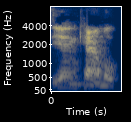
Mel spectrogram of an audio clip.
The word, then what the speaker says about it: Iain Campbell: Is there a special pronunciation of your name? No, you nailed it. It's Iain Campbell.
